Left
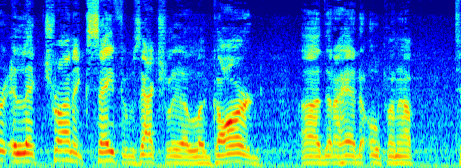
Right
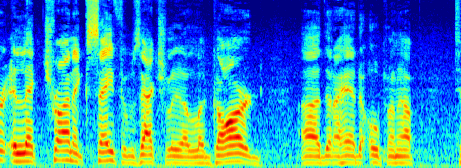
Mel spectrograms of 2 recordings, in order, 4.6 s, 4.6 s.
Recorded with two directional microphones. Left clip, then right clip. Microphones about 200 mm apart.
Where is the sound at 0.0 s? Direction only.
40° right (ahead or behind).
